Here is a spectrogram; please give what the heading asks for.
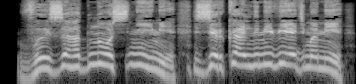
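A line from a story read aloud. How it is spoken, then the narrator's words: Exclamation. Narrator (Russian): воскликнула Камилла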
